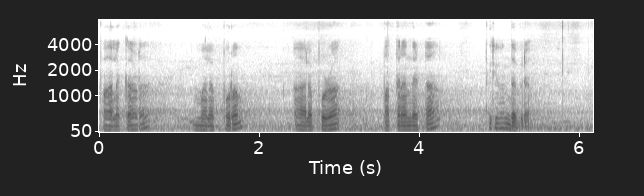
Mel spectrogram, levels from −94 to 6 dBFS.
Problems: low volume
